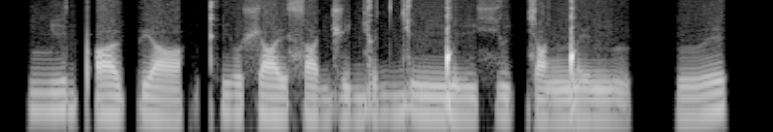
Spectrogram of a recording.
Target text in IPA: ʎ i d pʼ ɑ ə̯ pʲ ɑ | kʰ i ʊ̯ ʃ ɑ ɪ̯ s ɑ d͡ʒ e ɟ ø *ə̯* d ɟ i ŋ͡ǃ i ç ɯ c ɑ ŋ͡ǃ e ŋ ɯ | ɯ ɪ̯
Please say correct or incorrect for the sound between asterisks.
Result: incorrect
